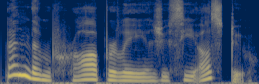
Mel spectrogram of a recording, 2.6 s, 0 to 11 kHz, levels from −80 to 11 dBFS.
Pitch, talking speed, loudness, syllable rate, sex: 190 Hz, 185 wpm, -16 LUFS, 4.2 syllables/s, female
